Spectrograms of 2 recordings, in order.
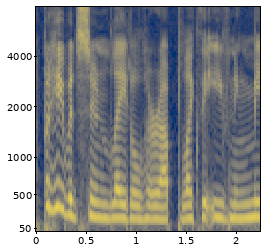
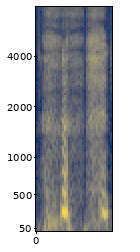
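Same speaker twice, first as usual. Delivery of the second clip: light little laugh; short amused chuckle; 5 semitones higher than usual. Acted. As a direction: chuckle briefly before answering. Kier amused by the offered knife.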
